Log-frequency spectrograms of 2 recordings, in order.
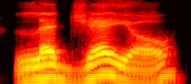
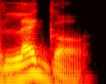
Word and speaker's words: lego: It's not legeo, it's lego.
